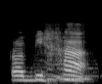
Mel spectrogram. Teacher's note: untuk huruf H, dia harus tetap di tengah tenggorokan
